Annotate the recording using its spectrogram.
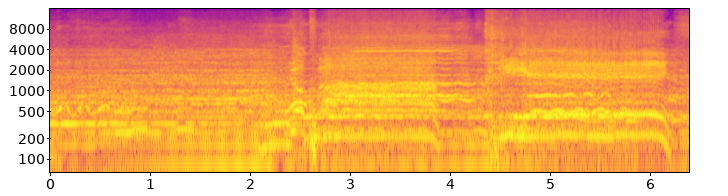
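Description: Church choir singing a gospel worship song, the voices holding long, wavering notes.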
